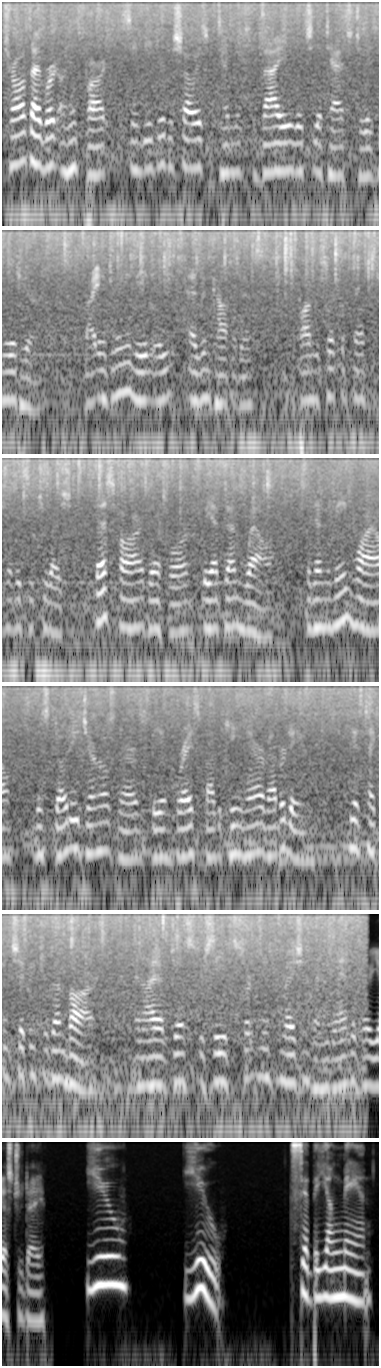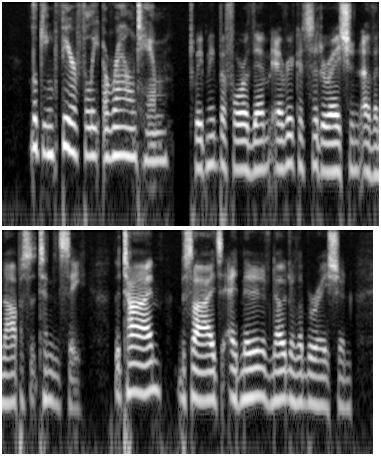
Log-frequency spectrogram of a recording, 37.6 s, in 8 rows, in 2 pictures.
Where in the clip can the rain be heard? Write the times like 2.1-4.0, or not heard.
0.0-23.4.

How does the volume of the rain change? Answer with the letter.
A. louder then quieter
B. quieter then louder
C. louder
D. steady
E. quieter
D.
